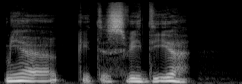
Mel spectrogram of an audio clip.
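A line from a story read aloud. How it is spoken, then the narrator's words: Uncertain voice. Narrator (German): sagte sie mit unsicherer Stimme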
